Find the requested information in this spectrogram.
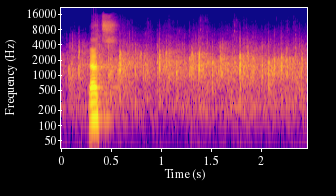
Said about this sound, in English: That's called the golf clap.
